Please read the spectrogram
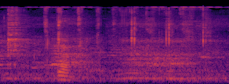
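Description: A person's voice holding one long, low hum-like note, the kind of drawn-out sound a tagger takes for a cow's moo, with light clicks and rubbing from the phone being handled.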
